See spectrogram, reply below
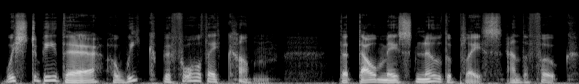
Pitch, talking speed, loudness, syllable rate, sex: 110 Hz, 185 wpm, -20 LUFS, 4.3 syllables/s, male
